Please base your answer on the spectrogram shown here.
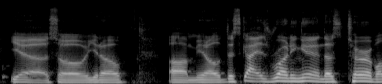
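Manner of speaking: put-on very low, artificially deepened European accent, rising. A player recalls how he talked while queueing with Europeans, put-on deeper voice, European accent. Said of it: "Like I had like a deeper voice because I'd be like".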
